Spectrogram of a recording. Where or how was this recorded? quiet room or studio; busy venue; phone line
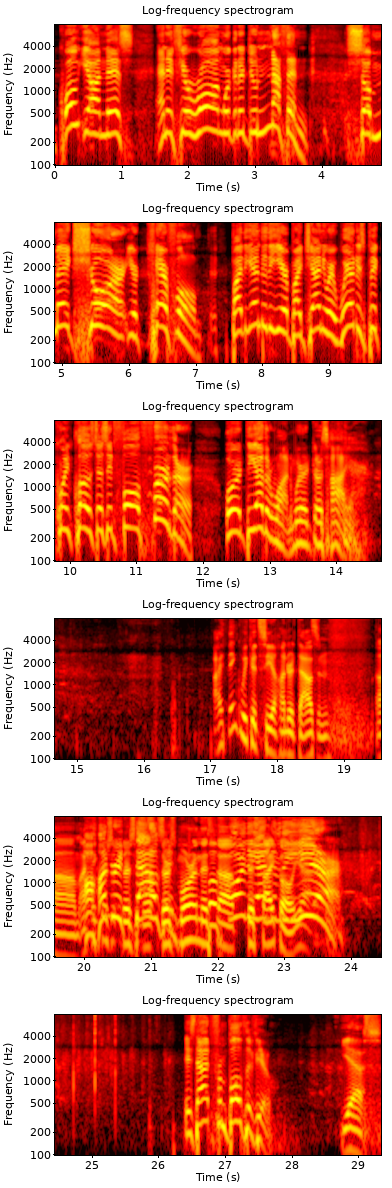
busy venue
